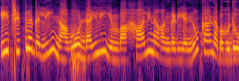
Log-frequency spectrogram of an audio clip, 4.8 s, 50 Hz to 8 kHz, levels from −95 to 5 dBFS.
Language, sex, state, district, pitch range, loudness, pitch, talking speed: Kannada, female, Karnataka, Koppal, 195-315 Hz, -13 LUFS, 235 Hz, 100 wpm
